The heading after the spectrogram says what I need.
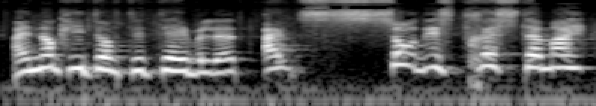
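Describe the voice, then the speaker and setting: An actress plays a coy foreign woman with a very high voice and a foreign accent. She speaks broken English in a fluttery, theatrical way, as a charmer in an old radio caper. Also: normal speed, close to an everyday voice. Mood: theatrically distressed. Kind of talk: vintage radio drama acting.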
